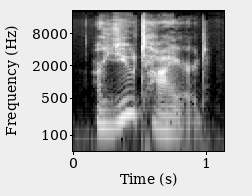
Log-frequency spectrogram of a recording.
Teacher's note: for a yes no question. Your voice rises.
